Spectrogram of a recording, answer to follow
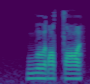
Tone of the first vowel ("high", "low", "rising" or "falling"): high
